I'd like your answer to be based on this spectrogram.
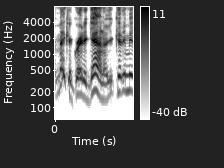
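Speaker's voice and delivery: retold scoffing challenge; incredulous retort. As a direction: throw the idea back in disbelief. Incredulous retort to quoted vision.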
